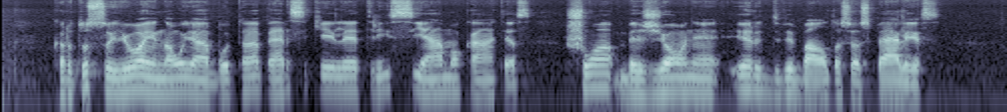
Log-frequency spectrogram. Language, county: Lithuanian, Klaipėda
